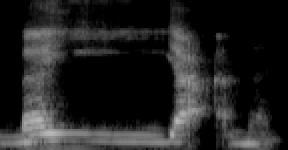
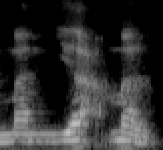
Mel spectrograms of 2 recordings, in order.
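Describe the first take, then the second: First: The n is merged into the following y. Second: The n is pronounced clearly before the y. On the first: The speaker calls it right. "Nun sukun ketemu dengan ya menjadi may ya'mal" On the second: The speaker calls it wrong. "Bacanya bukan man ya'mal"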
